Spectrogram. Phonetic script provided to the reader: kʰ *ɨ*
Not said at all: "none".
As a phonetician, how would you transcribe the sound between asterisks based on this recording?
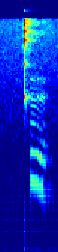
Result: ɨ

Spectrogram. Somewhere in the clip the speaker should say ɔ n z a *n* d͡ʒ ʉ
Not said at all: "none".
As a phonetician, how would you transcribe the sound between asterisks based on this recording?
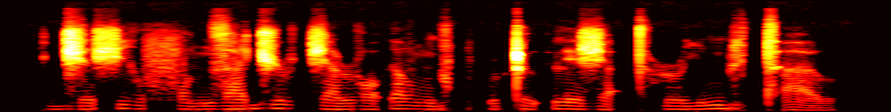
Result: none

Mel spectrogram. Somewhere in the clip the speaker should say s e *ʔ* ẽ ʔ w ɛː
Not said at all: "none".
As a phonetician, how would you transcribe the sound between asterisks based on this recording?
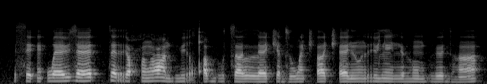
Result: ʔ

